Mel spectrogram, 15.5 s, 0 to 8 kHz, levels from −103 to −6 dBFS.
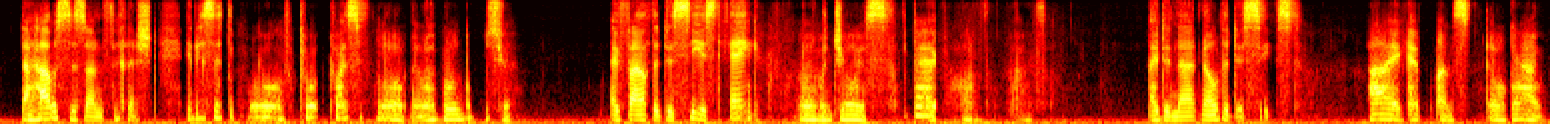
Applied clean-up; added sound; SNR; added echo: neural diffusion model UNIVERSE++.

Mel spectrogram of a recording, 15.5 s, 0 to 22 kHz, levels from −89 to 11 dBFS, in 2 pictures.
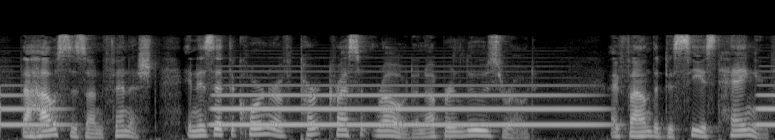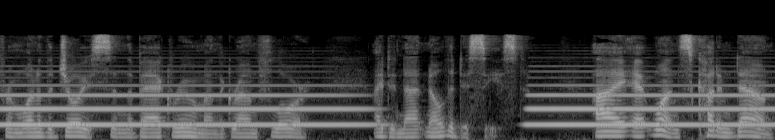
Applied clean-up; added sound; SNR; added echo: none; Wind instrument, woodwind instrument; -2 dB; none.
